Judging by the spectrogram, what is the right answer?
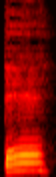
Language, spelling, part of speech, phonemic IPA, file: Navajo, dééh, noun, /téːh/, Nv-dééh.ogg
- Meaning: Navajo tea (Thelesperma ssp.), wild tea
